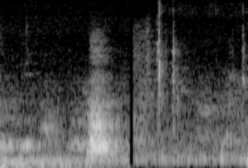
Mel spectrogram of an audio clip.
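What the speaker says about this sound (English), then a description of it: "Sorry about the dogs." Dogs bark in a short burst nearby, a couple of loud barks mid-clip followed by fainter yips, with a person briefly speaking.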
